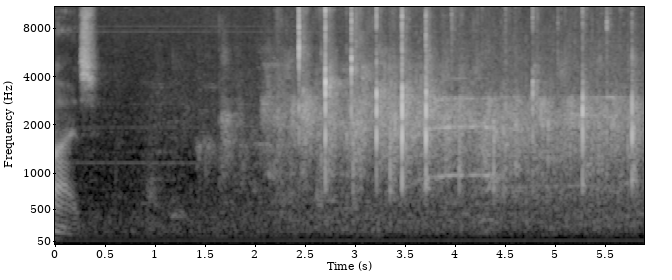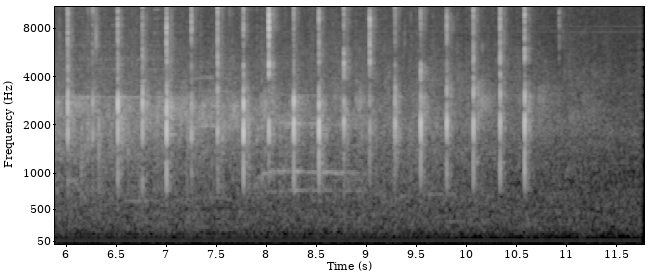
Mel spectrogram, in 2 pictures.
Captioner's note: applause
